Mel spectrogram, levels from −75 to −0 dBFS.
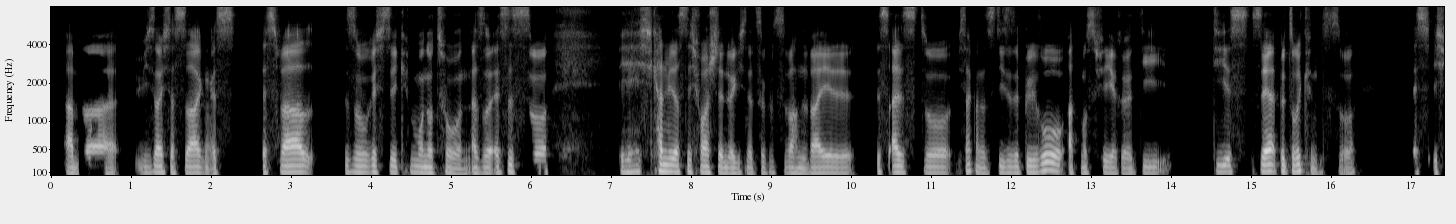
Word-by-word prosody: Aber 95 -1 0 0.2
wie 100 +3 -7
soll 105 +1 +4
ich 105 - -3
das 95 -2 0
sagen, 100 -4 +3
es - - -1 0.3
es - - -2
war 110 -1 +6 0.4
so 110 -1 +1
richtig 105 -2 -2
monoton. 100 -5 0
Also, 95 +1 +1
es 100 +3 0
ist 115 -3 0
so 110 -1 0 0.9
ich 110 +2 -1
kann 125 - +5
mir 120 - +5
das 110 -2 +3
nicht 110 - -1
vorstellen, 105 -2 +2
wirklich 90 0 0
in - - -6
der 90 - -4
Zukunft 100 +2 -8
zu - - -10
machen, 90 -2 -1
weil 95 0 +1 0.3
es - - -2
alles 110 -2 +2
so, 100 -1 0
wie - - -17
sagt 125 +2 -3
man 100 - -1
das, 90 +1 -5
diese 100 0 -2
Büroatmosphäre, 100 -6 0
die 100 +1 -6 0.5
die 115 0 0
ist 115 0 -2
sehr 120 0 +7
bedrückend, 115 -6 0
so. - - -8 0.7
Es - - -4
ich - - -3
100 Hz, 160 wpm, -25 LUFS, 95-110 Hz, 0.9 s, sehr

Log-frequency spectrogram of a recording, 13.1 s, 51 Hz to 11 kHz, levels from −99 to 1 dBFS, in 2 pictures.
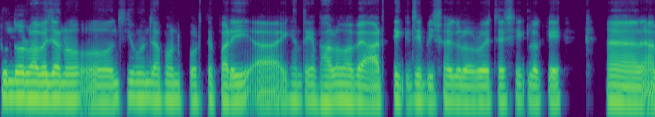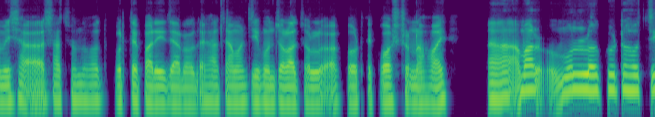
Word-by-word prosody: সুন্দরভাবে 130 -1 +4
যেন 125 -1 +3 0.3
আ - - 0 0.3
জীবনযাপন 125 -2 -1
করতে 115 +1 -5
পারি। 115 0 +1 0.2
আ - - -2 0.2
এখান 120 -1 -5
থেকে 120 - -3
ভালোভাবে 115 0 +1
আর্থিক 115 +1 -3
যে 120 - 0
বিষয়গুলো 110 0 -1
রয়েছে 110 0 0
সেগুলোকে 115 -1 -4 1.0
আমি 110 +1 +1
আ - - -10
সা 120 - 0 0.3
স্বাচ্ছন্দ্যবোধ 115 0 -3
করতে 115 0 -1
পারি 105 -1 +4
যেন 100 -1 +1 0.2
দেখা 110 +1 -2
যাচ্ছে 110 0 -5
আমার 105 +1 0
জীবন 110 -1 +1
চলাচল 105 -1 +2 0.3
করতে 105 -1 -2
কষ্ট 110 0 +1
না 105 - +1
হয়। 110 +4 +2 0.5
আ - - +4 0.2
আমার 180 +1 +5 0.3
মূল 175 +3 +5
লক্ষ্যটা 175 +1 +3
হচ্ছে 175 0 -1
115 Hz, 165 wpm, -24 LUFS, 110-125 Hz, 1.0 s, আমার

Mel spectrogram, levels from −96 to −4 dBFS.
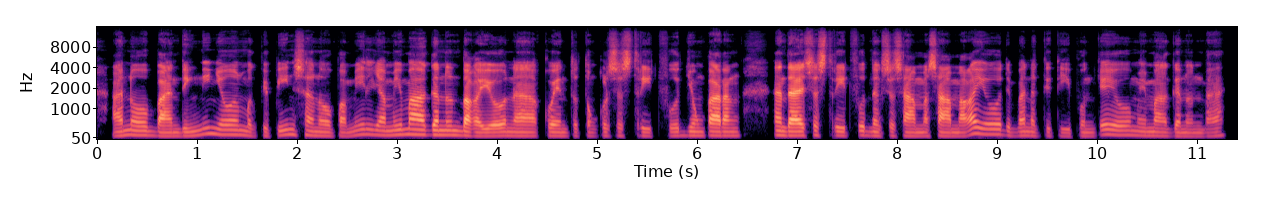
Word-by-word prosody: ano 140 +2 -2
bonding 115 +3 0
ninyo 160 -4 -2
magpipinsan 140 +4 -2
o 120 -2 -4
pamilya. 145 +6 -3
May 145 +3 -4
mga 160 -2 +4
gano'n 150 -1 -3
ba 130 - +7
kayo 115 +1 +3
na 120 -1 +1
kuwento 120 -1 -3
tungkol 115 +1 -10
sa 120 0 +1
street 115 +1 0
food 125 0 -9
yung 125 -1 -6
parang 125 -1 +4 0.4
ng 140 - +4
dahil 130 0 +9
sa 145 - +3
street 130 -1 0
food 140 -3 -7
nagsasama-sama 115 -1 +1
kayo 170 -3 -2
'di 140 -4 -10
ba 130 - -2
nagtitipon 115 -1 -11
kayo, 155 -2 -2
may 130 -2 -8
mga 115 -2 -3
gano'n 110 0 -10
ba? 120 +4 -8
125 Hz, 180 wpm, -26 LUFS, 115-145 Hz, 0.4 s, dahil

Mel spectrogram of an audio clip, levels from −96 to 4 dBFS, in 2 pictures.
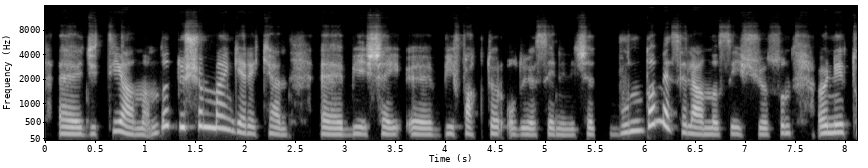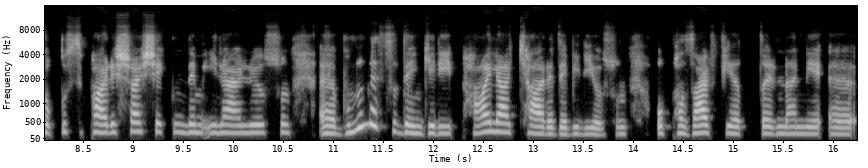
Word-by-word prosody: eee, 180 -1 +1
ciddi 250 +8 +1
anlamda 180 - -2
düşünmen 355 -4 +5
gereken, 190 -7 -1 0.4
eee, 170 -2 0
bir 180 +2 -4
şey, 175 0 +8
eee, 170 -1 -2
bir 185 -1 -4
faktör 190 0 -4
oluyor 165 -1 -6
senin 160 -2 -6
için. 155 +2 +2 0.2
Bunda 235 - -2
mesela 190 - +1
nasıl 165 +2 -4
işliyorsun? 170 +3 -4 0.3
Örneğin, 210 +3 +2
toplu 220 +1 -4
siparişler 225 +2 +4
şeklinde 225 -3 +4
mi 215 - -8
ilerliyorsun? 215 +1 -2 0.3
Eee, 195 - +2
bunu 215 +9 -3 0.2
nasıl 310 - -6
dengeleyip 195 -2 -1
hâlâ 235 +3 +2 0.2
kâr 190 -2 +2
edebiliyorsun? 175 0 -4 0.3
O 190 0 -3
pazar 200 +2 +1
fiyatlarını, 190 -1 -4
hani, 185 -1 -2
eee, 175 -1 -3
195 Hz, 135 wpm, -23 LUFS, 175-220 Hz, 0.4 s, şey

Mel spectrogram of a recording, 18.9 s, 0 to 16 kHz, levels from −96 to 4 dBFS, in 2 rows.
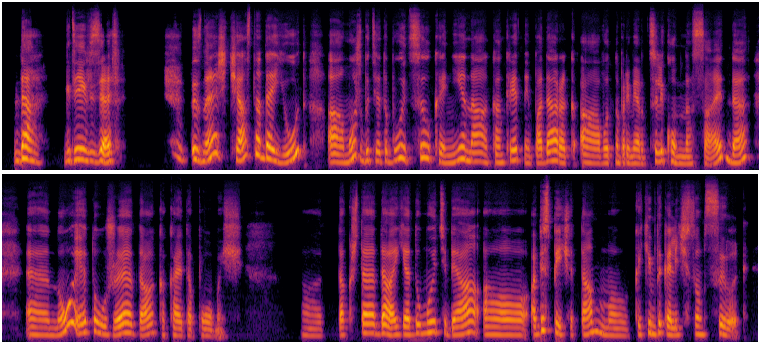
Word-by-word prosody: Да. 210 -6 +4 0.2
Где 230 +4 +3
их 220 - -1
взять? 200 +1 +3 0.8
Ты 240 - +4
знаешь, 310 - +2
часто 345 - +2
дают, 235 - +3 0.2
а, 185 -1 +1
может 280 - -2
быть, 215 0 -5
это 200 +1 -3
будет 235 +5 -1
ссылка 260 -8 -1
не 195 +10 0
на 195 -4 -2
конкретный 175 +2 -3
подарок, 165 +1 +1
а 165 -3 -1
вот, 160 0 -3
например, 160 -4 -3
целиком 195 -1 -3
на 150 0 -5
сайт, 165 - -1
да? 245 - 0 0.4
Э, 165 -1 -3
но 165 - +2
это 230 - +1
уже, 180 +2 +3
да, 185 +1 0
какая-то 155 -5 -4
помощь. 145 -1 -8 0.7
Э, 150 -2 -12 0.2
так 160 0 -2
что 205 -1 +4
да, 195 -3 +5
я 170 +1 +3
думаю, 205 +5 0
тебя, 220 0 +1
а, 165 -2 -1
обеспечат 180 -5 -1
там, 180 0 -2 0.2
э, - - -27
каким-то 185 +3 -3
количеством 170 0 -1
ссылок. 455 - -3
185 Hz, 145 wpm, -23 LUFS, 165-220 Hz, 0.8 s, да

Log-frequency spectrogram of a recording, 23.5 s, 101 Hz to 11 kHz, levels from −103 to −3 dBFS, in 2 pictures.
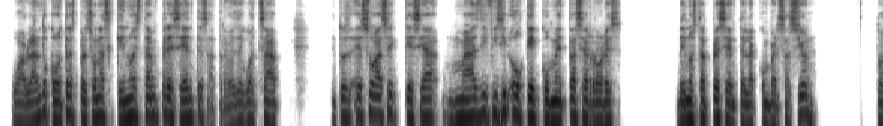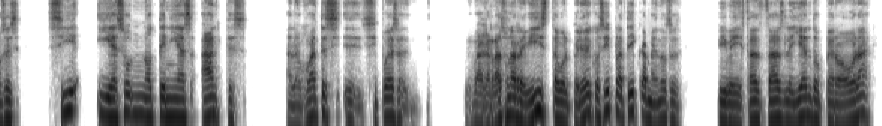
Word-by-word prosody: o 125 -1 -6
hablando 125 +8 -1
con 130 - +1
otras 150 +3 -1
personas 140 0 +1
que 130 -3 -2
no 140 +2 +4
están 150 +1 -1
presentes, 140 -1 +1
a - - -13
través 105 +2 -8
de 125 - -3
WhatsApp. 125 -1 -2 0.7
Entonces, 140 +2 -4
eso 155 +2 +2
hace 155 0 +1
que 140 -2 0
sea 140 +2 +2
más 135 +1 +1
difícil 160 +1 0
o 150 -3 +1
que 145 -2 +4
cometas 135 +2 +2
errores 125 -2 -1 0.7
de 125 +2 -1
no 135 - +6
estar 130 +1 0
presente 130 -5 +2
en 115 - -1
la 115 - -3
conversación. 120 +6 -1 0.8
Entonces, 130 +2 -2 0.3
sí, 180 +4 +2 0.3
y 155 -2 +2
eso 145 +4 +4
no 150 -3 -1
tenías 140 -1 +3
antes, 140 -2 -1 0.5
a 115 - -9
la 110 - -6
mejor 130 +8 -1
antes, 150 +1 +2
s - - -23 0.3
eh, - - -19
si 120 - -3
puedes, 145 +3 -1
eh, 95 - -9 0.9
agarrabas 115 +3 -1
una 150 0 +4
revista, 140 +3 +3
o 130 - +3
el 115 -4 -3
periódico: 145 +7 0
"Sí, 185 +7 +2
platícame", 150 -6 0
no 130 +1 -1
sé, 120 -4 -6 0.5
y 125 -1 +2
ve 120 - +1
y - - -1
estás 130 +4 0
estabas 130 0 +1
leyendo, 135 0 +1
pero 120 -2 -2
ahora, 135 +6 0
135 Hz, 165 wpm, -21 LUFS, 125-145 Hz, 0.9 s, no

